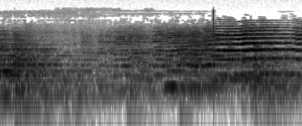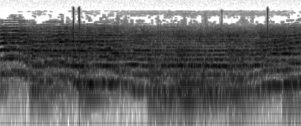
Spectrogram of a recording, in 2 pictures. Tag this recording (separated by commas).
Violin, Music, Musical instrument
